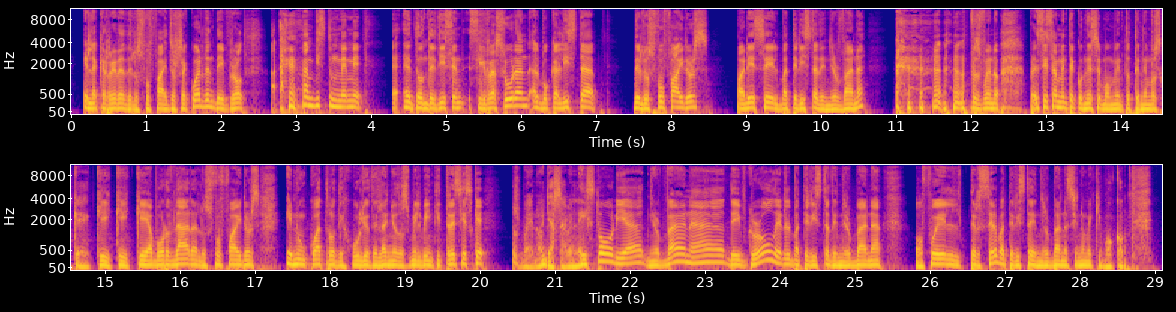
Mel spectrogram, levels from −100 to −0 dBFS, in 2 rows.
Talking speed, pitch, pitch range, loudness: 165 wpm, 115 Hz, 105-135 Hz, -14 LUFS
